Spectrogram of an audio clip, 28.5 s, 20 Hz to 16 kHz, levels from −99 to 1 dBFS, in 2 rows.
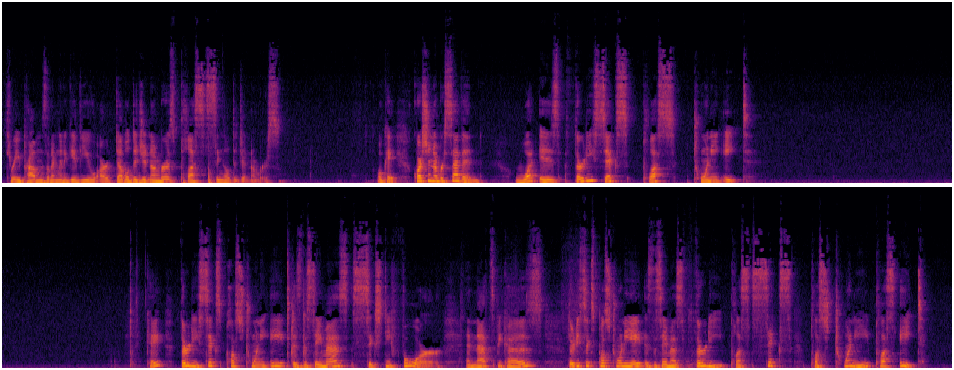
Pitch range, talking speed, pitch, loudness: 190-245 Hz, 105 wpm, 205 Hz, -32 LUFS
